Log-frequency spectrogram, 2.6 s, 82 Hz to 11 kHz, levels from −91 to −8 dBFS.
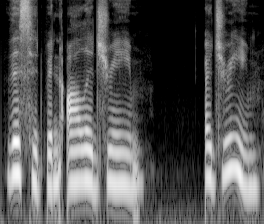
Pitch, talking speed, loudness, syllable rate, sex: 205 Hz, 160 wpm, -20 LUFS, 4.2 syllables/s, female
